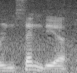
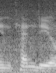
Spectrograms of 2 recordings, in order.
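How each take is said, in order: First: Incendia with a soft S sound in the middle; soft C pronunciation. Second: Incendia with a hard K sound in the middle; hard C pronunciation. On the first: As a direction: say Incendia as "in-SEN-dia". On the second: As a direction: say Incendia as "in-KEN-dia". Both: Shown as a demonstration. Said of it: "depends on your pronunciation".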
